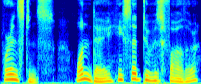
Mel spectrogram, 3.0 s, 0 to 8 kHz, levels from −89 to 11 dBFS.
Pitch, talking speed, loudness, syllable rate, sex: 135 Hz, 180 wpm, -19 LUFS, 4.9 syllables/s, male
